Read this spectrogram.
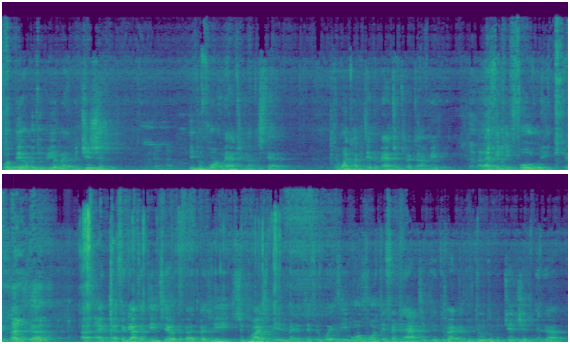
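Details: Adult male with profound hearing loss, childhood speech challenges and a speech impediment, trained in phonetics with marbles in his mouth, now with a cochlear implant: speech of a person with profound hearing loss.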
